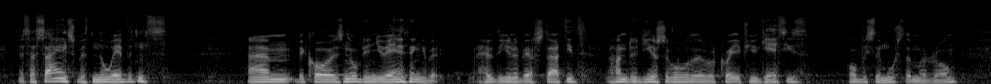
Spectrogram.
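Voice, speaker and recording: With a Scottish accent, a man speaks at a very fast pace in a fairly low, dark, mellow voice with monotone, flat intonation. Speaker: microbiologist giving public talk. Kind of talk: public lecture.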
